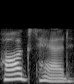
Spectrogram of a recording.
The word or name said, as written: hogshead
